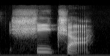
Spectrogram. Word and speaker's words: Sica: Now, I've always heard it pronounced Sichi Hollow, but when you look it up how to pronounce it on Google, it says Sika Hollow because it is spelled S-I-C-A. But I think that's more of the phonetic sounding. However, if you look up state park information and you're reading about the state park, it has the like phonetic pronunciation and parentheses, and it says it's pronounced Shicha.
